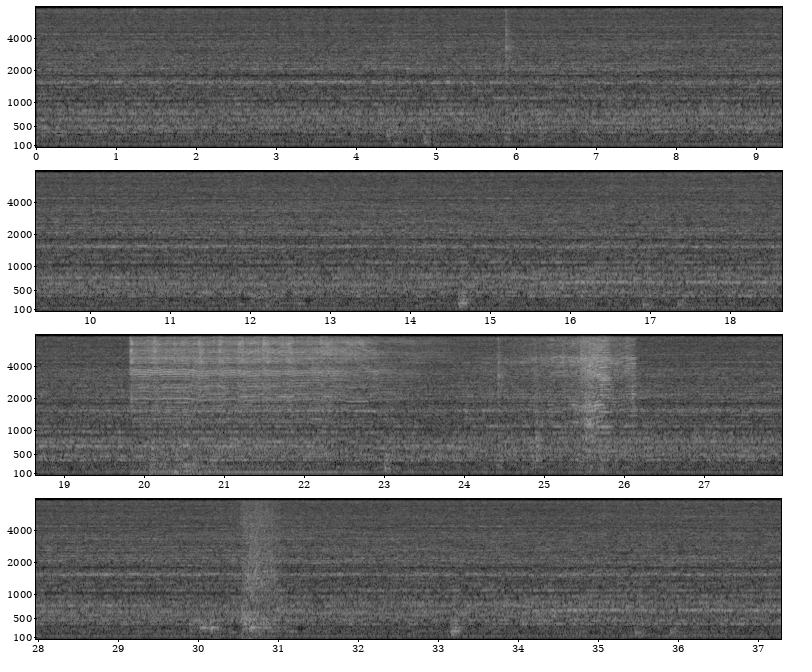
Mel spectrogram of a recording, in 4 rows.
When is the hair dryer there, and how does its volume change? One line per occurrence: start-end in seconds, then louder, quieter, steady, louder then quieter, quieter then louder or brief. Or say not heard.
0.0-37.2 steady.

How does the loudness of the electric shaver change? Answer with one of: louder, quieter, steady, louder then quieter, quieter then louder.
quieter then louder.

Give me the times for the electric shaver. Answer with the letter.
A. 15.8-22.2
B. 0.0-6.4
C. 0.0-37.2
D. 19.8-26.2
D.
